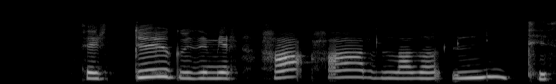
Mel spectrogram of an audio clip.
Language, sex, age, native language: Icelandic, male, 9, Icelandic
